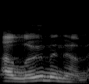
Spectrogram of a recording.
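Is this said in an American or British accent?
American. It is said with an American pronunciation. The speaker calls it wrong. "I'm gonna call it aluminum"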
